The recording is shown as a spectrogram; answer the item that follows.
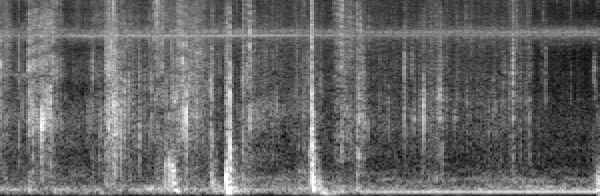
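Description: Footsteps crunching on a gravel and dirt track, one step every half second or so, with the sharpest crunch a little over two seconds in.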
